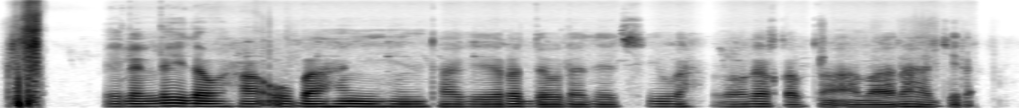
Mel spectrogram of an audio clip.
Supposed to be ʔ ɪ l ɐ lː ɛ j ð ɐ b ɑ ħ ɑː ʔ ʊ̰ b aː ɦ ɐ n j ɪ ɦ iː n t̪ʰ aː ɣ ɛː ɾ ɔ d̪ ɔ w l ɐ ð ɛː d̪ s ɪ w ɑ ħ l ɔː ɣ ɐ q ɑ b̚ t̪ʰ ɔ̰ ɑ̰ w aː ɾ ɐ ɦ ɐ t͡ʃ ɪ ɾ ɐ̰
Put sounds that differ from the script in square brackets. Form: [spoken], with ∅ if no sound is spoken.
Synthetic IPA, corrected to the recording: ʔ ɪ l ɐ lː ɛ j ð ɐ [w] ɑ ħ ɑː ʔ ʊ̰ b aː ɦ ɐ n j ɪ ɦ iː n t̪ʰ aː ɣ ɛː ɾ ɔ d̪ ɔ w l ɐ ð ɛː d̪ s ɪ w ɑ ħ l ɔː ɣ ɐ q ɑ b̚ t̪ʰ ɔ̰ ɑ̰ [β] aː ɾ ɐ ɦ ɐ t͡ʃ ɪ ɾ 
